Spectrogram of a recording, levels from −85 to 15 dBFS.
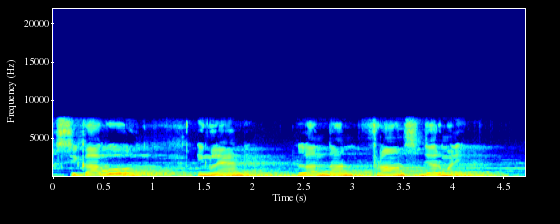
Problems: constant background noise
